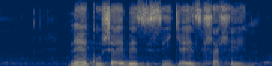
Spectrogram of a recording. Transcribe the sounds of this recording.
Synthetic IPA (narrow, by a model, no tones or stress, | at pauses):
neɡ̥ʱuʃaɛɓezisicʼaeziɬaɬeːni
